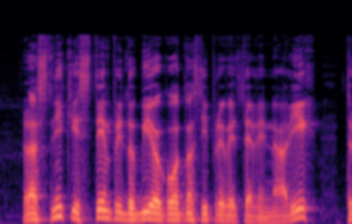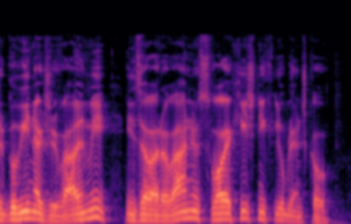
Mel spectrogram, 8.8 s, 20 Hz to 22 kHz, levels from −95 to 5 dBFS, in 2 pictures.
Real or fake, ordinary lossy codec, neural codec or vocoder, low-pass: real; none; none; none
